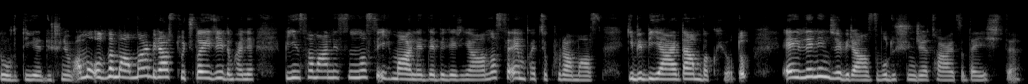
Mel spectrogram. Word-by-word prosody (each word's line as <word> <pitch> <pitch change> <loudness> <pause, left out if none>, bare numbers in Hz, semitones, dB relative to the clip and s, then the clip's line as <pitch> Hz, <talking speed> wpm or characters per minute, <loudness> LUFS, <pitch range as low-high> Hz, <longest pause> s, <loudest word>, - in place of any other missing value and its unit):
dur 210 -4 -1
diye 215 -2 -2
düşünüyorum 215 +4 -4
ama 335 +3 +3
o 325 - +4
zamanlar 350 +2 +3
biraz 340 0 +5
suçlayıcıydım. 295 -4 +1
Hani, 235 0 -2 0.3
"Bir 290 - -1
insan 310 +1 0
annesini 310 0 -1
nasıl 330 0 -1
ihmal 250 -4 +2
edebilir 220 -1 -2
ya? 215 +1 -3
Nasıl 295 +1 -2
empati 260 -4 -3
kuramaz?" 205 -4 -4 0.3
gibi 260 -1 0
bir 260 - +3
yerden 245 -1 +4
bakıyordum. 225 - -4 0.3
Evlenince 320 -1 +4
biraz 210 -2 -1
bu 225 - -2
düşünce 215 -1 -5
tarzı 200 -1 -6
değişti. 200 +2 -8
245 Hz, 170 wpm, -23 LUFS, 215-310 Hz, 0.3 s, biraz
